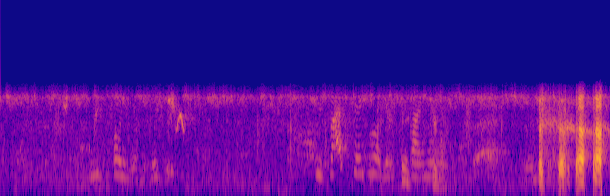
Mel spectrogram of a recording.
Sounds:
speech

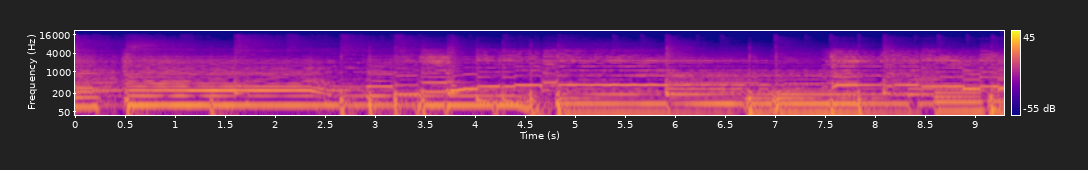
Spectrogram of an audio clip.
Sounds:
music

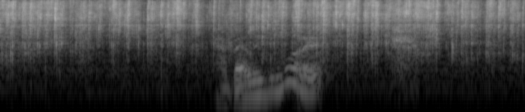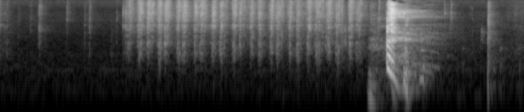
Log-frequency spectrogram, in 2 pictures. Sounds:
speech

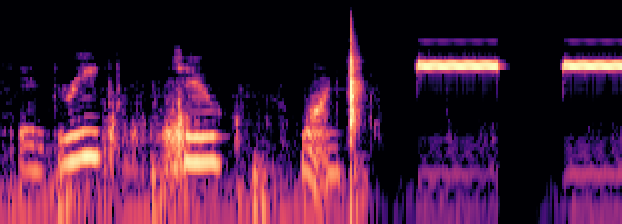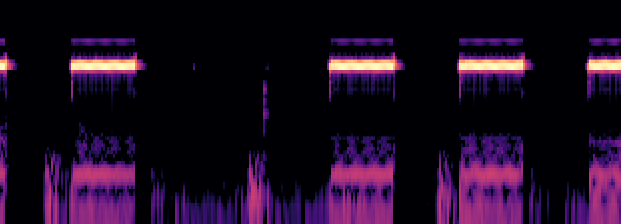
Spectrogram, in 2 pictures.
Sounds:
fire alarm
speech

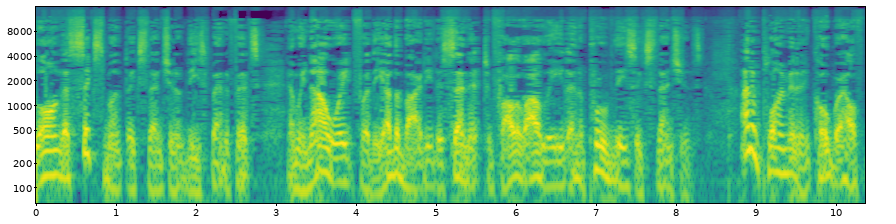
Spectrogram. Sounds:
speech

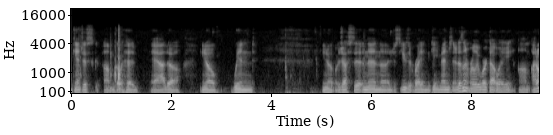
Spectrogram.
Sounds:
speech

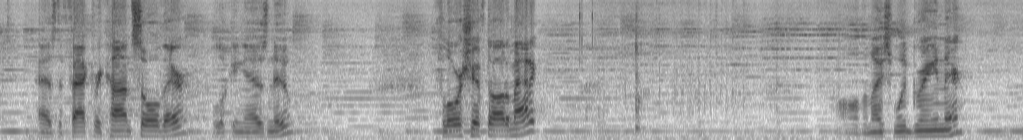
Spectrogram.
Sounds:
speech
music

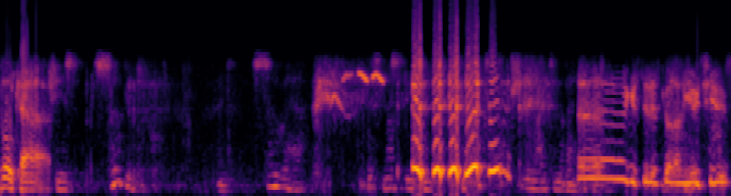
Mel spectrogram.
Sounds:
speech

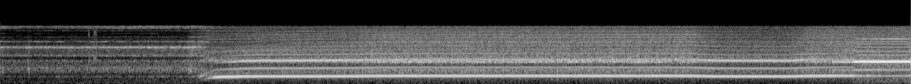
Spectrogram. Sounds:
steam whistle

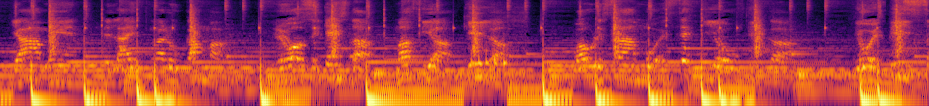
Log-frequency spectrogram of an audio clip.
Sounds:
hip hop music
music

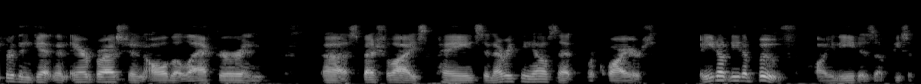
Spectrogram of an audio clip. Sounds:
speech

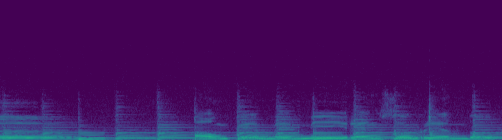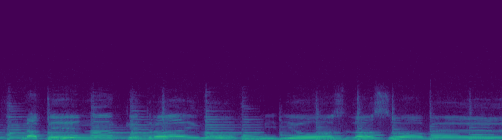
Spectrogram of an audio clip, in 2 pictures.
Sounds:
guitar
music
musical instrument

